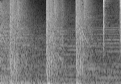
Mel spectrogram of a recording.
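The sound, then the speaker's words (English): Gunfire during a fight: five loud gunshots in an irregular rhythm, the first three heavier and more widely spaced, the last two sharper and quicker, with no talk over them. “Kendall fires at Tyler, but the metal beam covers him too well.”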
